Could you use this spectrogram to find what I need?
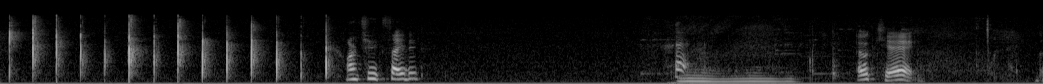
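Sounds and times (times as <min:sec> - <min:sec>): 
child clapping hands: 0:00.0 - 0:03.4
speech: 0:03.4 - 0:04.3, 0:06.8 - 0:07.6, 0:08.6 - 0:09.3.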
